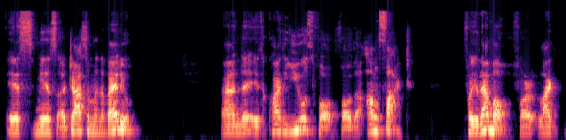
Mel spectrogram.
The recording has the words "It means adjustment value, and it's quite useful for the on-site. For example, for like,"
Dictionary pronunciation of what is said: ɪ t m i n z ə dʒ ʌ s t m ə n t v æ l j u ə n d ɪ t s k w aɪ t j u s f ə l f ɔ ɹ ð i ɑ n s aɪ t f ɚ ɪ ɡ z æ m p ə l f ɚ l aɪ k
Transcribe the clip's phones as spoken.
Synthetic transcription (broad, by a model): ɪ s m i n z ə dʒ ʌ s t m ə n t v æ l j u ə n d ɪ t s k w aɪ t j u s f ə l f ɔ ɹ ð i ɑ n s aɪ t f ɚ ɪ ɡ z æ m p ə l f ɚ l aɪ k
